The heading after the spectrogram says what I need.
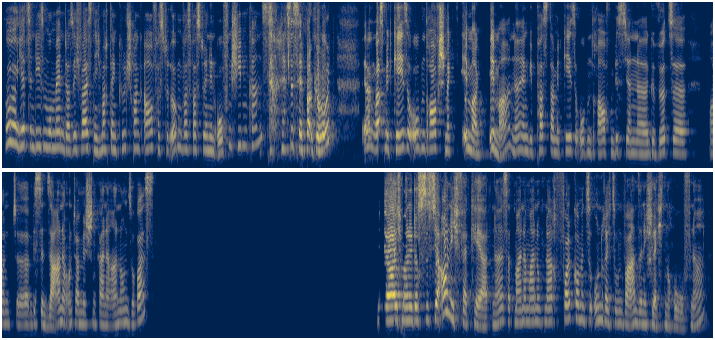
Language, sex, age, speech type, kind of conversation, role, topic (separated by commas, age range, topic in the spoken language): German, female, 50-54, conversation, unstructured, none, Was ist dein bester Tipp, um beim Kochen Zeit zu sparen?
